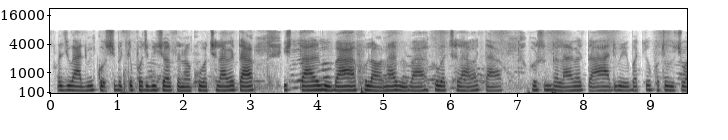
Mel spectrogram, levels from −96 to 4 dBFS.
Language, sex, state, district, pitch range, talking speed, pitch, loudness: Hindi, female, Uttar Pradesh, Deoria, 185-200 Hz, 175 wpm, 190 Hz, -18 LUFS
